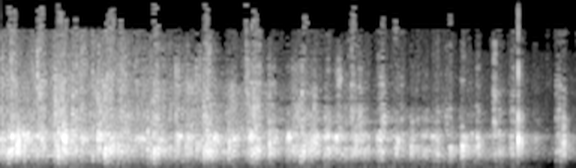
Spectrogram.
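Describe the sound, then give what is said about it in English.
An audience applauds a man steadily for a few seconds, a dense patter of many hands clapping evenly before tapering off slightly at the end. “Let's give him another great big applause.”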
